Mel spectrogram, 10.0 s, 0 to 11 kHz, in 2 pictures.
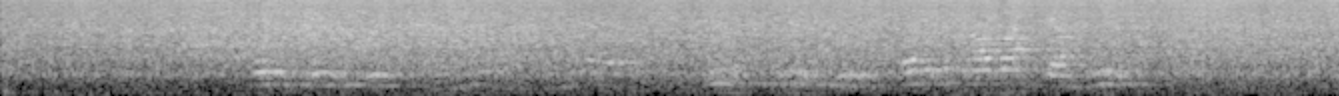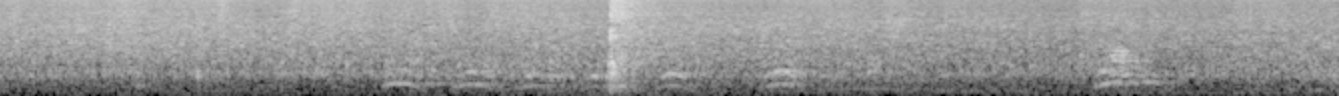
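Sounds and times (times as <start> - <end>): rain: 0.0 - 10.0
dog yelping: 0.9 - 1.7, 2.6 - 3.4, 4.1 - 4.3, 6.4 - 8.2, 9.1 - 9.5.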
